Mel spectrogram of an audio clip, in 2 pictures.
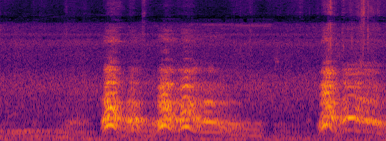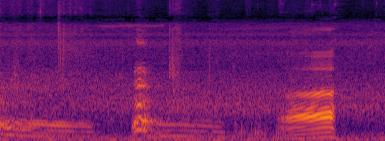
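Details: Jindo dogs giving a run of short, sharp barks, several trailing into drawn-out falling whines, and ending with a brief rising whine near the close.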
